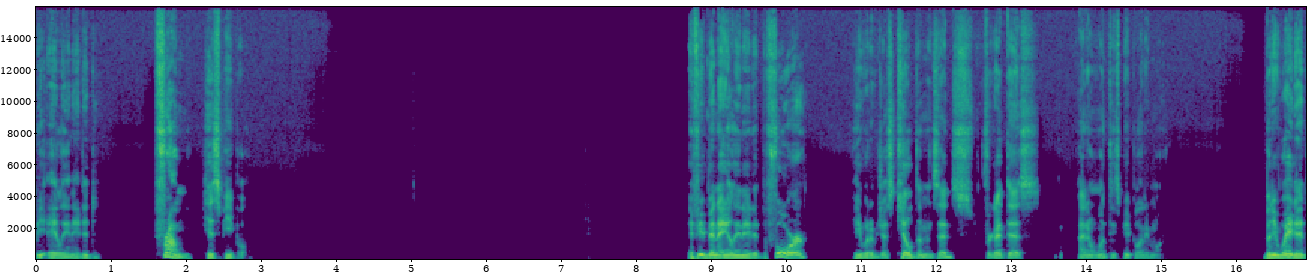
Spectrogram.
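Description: A middle-aged man speaks calmly and close to a microphone, with long pauses.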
